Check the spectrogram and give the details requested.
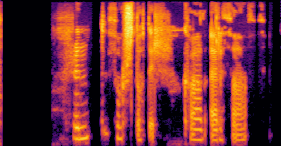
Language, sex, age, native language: Icelandic, female, 20-29, Icelandic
